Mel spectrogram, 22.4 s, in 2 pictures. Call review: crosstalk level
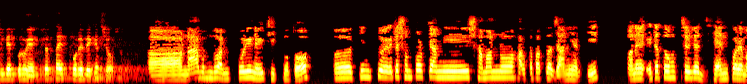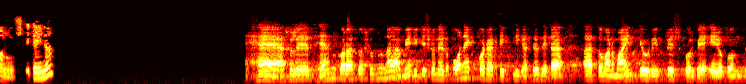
none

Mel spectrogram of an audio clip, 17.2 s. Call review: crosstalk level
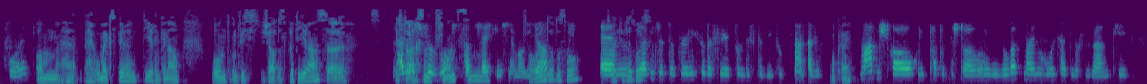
present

